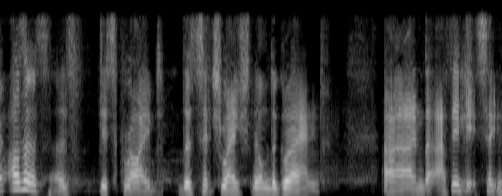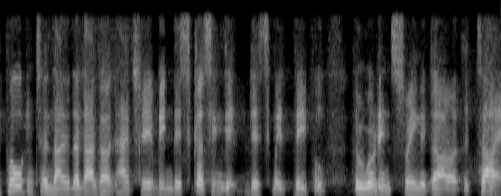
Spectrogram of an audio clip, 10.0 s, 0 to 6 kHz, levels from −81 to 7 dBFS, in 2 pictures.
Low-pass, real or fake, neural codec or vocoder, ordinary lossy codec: 5.4 kHz; fake; codec, 16 kHz in and 24 kHz out, 0.6 kbps, FireRedTTS-2 codec; none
